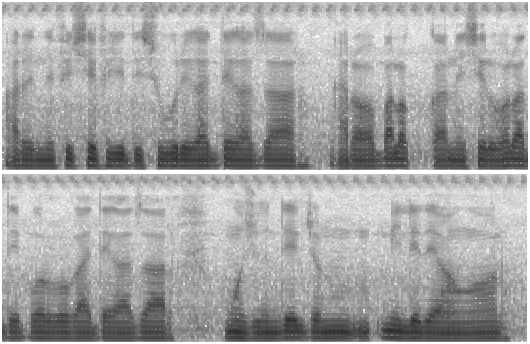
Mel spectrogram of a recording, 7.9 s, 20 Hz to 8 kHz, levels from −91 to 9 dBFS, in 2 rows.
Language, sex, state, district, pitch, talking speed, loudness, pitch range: Chakma, male, Tripura, Dhalai, 100 Hz, 165 wpm, -16 LUFS, 95-105 Hz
